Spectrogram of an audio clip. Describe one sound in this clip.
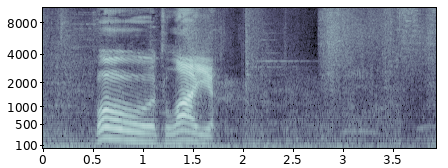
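A sword swings and strikes with a sharp hit.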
